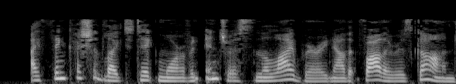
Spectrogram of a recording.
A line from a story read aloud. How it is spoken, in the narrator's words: she says, her voice a seductive purr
